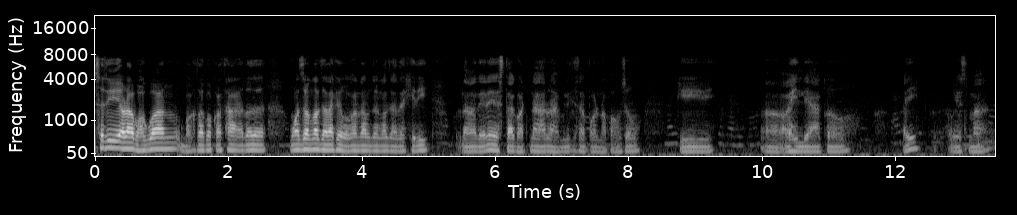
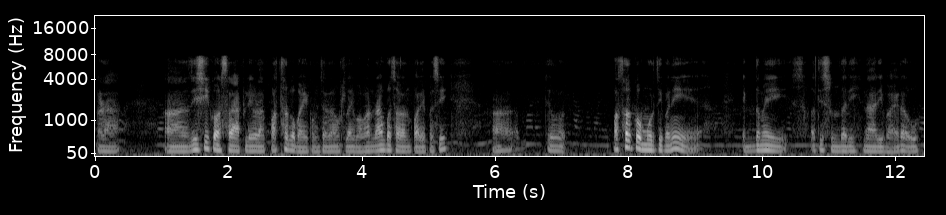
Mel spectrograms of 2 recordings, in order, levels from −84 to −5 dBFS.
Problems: continuous background conversations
